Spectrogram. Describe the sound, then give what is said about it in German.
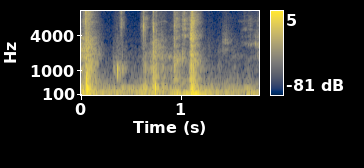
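Crunchy chewing of a piece of brown chocolate with crispy bits inside, a quick series of crisp, irregular crunches and bites over a couple of seconds, with no talking. “In der braunen Schokolade sind auch so Knusperdinger noch drinnen.”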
